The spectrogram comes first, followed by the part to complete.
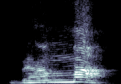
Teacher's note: हमें माँ आखिरी में पूरा सुनाई दे रहा है और ह साइलेंट सुनाई दे रहा है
